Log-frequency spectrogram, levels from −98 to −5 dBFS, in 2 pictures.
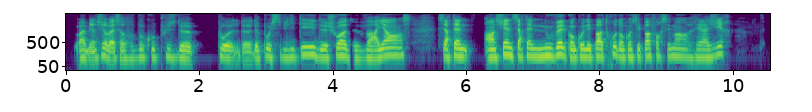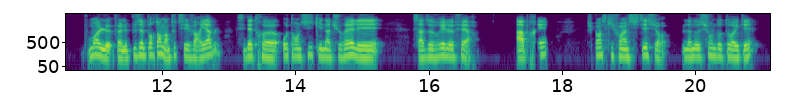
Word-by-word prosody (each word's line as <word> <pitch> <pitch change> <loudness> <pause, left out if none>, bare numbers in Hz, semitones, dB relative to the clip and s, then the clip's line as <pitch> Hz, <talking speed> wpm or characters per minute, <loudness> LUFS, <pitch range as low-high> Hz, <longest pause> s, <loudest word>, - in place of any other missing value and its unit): Ouais, 130 - 0
bien 110 -1 -1
sûr, 140 +4 -1
bah - - +5
ça 115 - -3
offre 115 +1 -8
beaucoup 135 +2 -7
plus 130 -1 -10
de 120 -3 -2 0.3
po 130 -4 +2
de 105 -1 -5
de 120 - -2
possibilités, 135 +5 -2
de 130 -2 -1
choix, 150 +3 +3
de 125 -1 -8
variances. 140 +7 +1 0.4
Certaines 145 -2 +3 0.2
anciennes, 135 +5 +4
certaines 145 0 +1
nouvelles 155 +2 +4
qu'on 130 -2 +3
connaît 135 0 +2
pas 140 +1 +5
trop 175 +5 -1
donc 130 -3 -1
on 135 - 0
sait 135 0 -4
pas 145 +2 +4
forcément 140 0 -4
réagir. 130 +7 -3 0.9
Pour - - -10
moi 165 +1 +3
le, 135 -3 +4
enfin, 125 - -1
le 115 0 0
plus 150 +5 -5
important 160 +3 +1
dans 170 - +1
toutes 160 - -9
ces 140 - -2
variables, 140 +8 +1 0.2
c'est - - -13
d'être, 140 0 0
heu, 130 -2 +2
authentique 145 +2 -4
et 140 - 0
naturel 135 +3 +2
et 125 -2 +4 0.4
ça 125 - -1
devrait 135 +3 0
le 140 -2 +1
faire. 135 +1 -2 0.6
Après, 145 +7 +3 0.6
je - - -16
pense 160 +1 -3
qu'il 150 - -8
faut 145 - -3
insister 135 +3 0
sur 135 -6 -6 0.2
la 135 - -2
notion 140 +2 -2
d'autorité. 135 -2 -2
135 Hz, 180 wpm, -24 LUFS, 130-150 Hz, 0.9 s, bah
